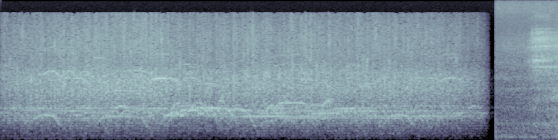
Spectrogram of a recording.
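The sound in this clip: Audience applause greeting the host of a hip-hop and self-help show, a dense, even clatter of clapping that holds steady for about seven seconds before cutting off abruptly.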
